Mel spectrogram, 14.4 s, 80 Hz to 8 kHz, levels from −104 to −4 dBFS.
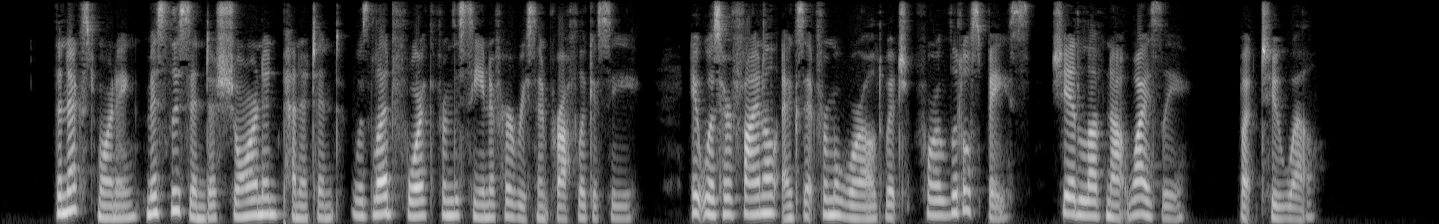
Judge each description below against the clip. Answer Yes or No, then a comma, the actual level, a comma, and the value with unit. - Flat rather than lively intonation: No, average, 4.2 semitones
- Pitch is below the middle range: No, medium, 185 Hz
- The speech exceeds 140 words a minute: Yes, average, 165 wpm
